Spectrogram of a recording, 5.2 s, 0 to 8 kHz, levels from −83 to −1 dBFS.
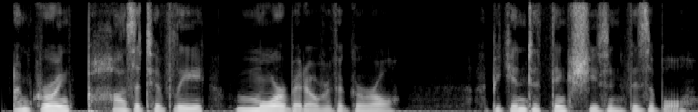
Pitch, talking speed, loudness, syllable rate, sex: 145 Hz, 150 wpm, -19 LUFS, 5.7 syllables/s, female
